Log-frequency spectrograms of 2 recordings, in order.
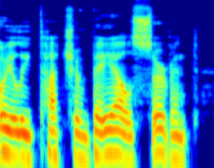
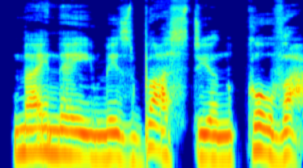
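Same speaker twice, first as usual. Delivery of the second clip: growling voice. Reading a story aloud, the captor gives his name: growled. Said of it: "the man growled".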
